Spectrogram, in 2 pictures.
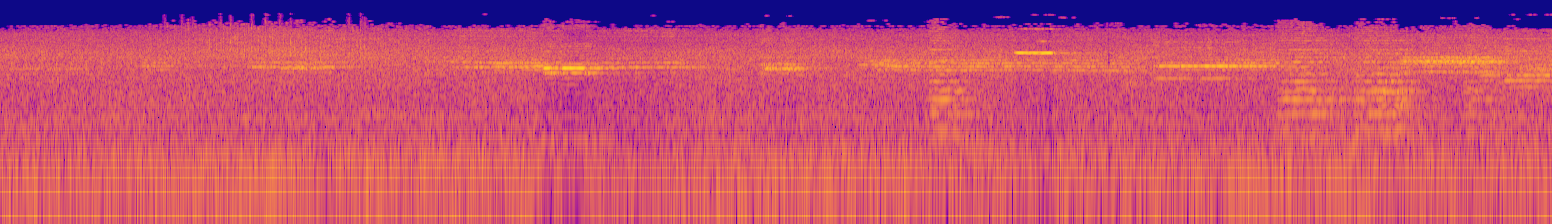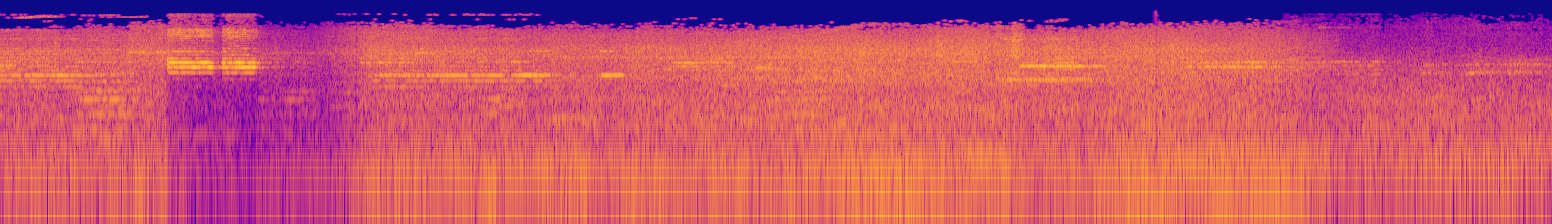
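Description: Busy city street traffic with buses and cars moving past and many short vehicle horn toots throughout. A brief loud knock comes just past the middle, and a heavy bus engine rumbles close by in the second half.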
